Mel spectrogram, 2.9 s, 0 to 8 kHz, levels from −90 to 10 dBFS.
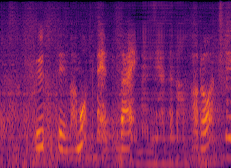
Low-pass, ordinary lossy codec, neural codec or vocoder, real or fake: none; none; codec, 16 kHz, 0.7 kbps, FocalCodec; fake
